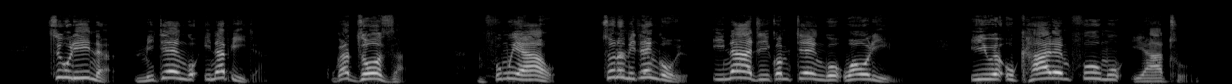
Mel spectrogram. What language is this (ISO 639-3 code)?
nya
